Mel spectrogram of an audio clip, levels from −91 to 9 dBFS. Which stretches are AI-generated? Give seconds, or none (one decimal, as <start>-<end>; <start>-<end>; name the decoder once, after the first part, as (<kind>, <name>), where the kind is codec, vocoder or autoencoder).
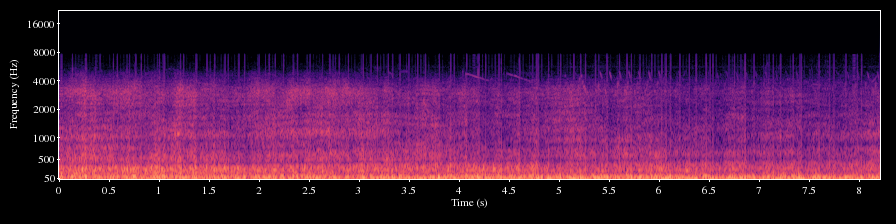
none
